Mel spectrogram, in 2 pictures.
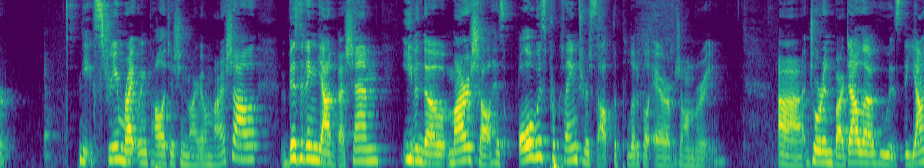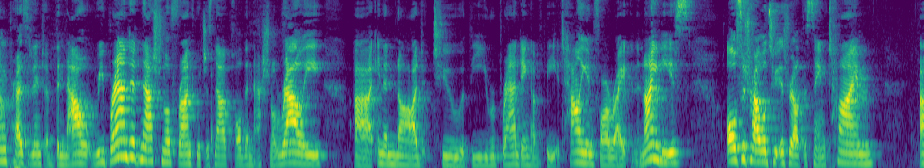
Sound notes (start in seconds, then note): none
